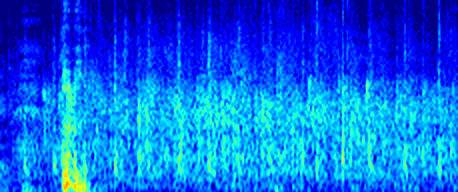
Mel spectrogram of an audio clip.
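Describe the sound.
Audience applause, a steady patter of many hands clapping throughout, with a brief louder burst near the start and a faint voice rising over it early on.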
